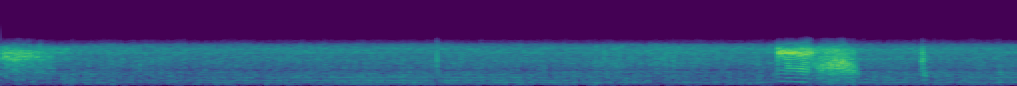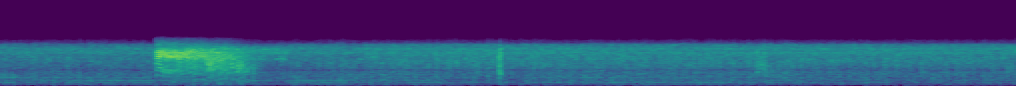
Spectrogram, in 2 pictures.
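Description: Apollo lunar-surface radio channel hissing steadily with a faint hum, broken twice by short bursts of an astronaut's voice, about eight and twelve seconds in.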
